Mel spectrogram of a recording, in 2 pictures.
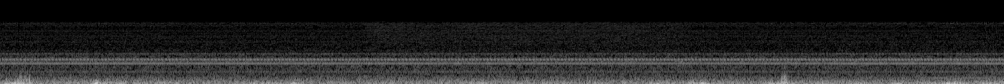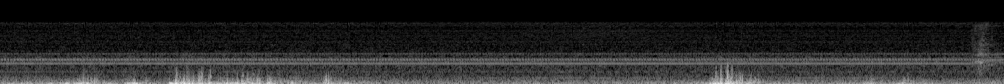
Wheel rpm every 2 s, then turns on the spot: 0, 0, 0, 0, 0, 0, 0, 0, 0, 0.
none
